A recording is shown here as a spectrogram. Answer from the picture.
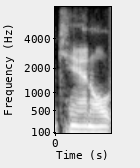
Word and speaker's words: Cannell: watch that video next my name is Cannell rhymes with YouTube channel appreciate you so much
